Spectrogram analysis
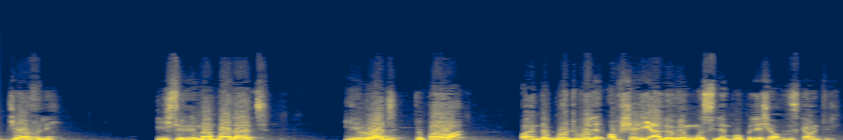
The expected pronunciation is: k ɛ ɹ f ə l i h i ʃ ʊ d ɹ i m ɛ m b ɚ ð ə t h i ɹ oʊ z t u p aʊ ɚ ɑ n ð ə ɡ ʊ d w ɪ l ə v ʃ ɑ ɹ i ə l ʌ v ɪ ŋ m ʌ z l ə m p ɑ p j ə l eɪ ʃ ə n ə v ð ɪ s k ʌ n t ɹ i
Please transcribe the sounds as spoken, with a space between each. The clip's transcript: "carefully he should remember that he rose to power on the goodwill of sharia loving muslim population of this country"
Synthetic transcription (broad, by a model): k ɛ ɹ f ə l i h i ʃ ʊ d ɹ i m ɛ m b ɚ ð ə t h i ɹ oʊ t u p aʊ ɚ ɑ n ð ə ɡ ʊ d w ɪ l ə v ʃ ɑ ɹ i ə l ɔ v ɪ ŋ m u s l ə m p ɑ p j ə l eɪ ʃ ə n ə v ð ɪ s k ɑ n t ɹ i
